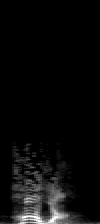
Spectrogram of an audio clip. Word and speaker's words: haya: The word was basically comes from a Hebrew word pronounced haya, haya.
